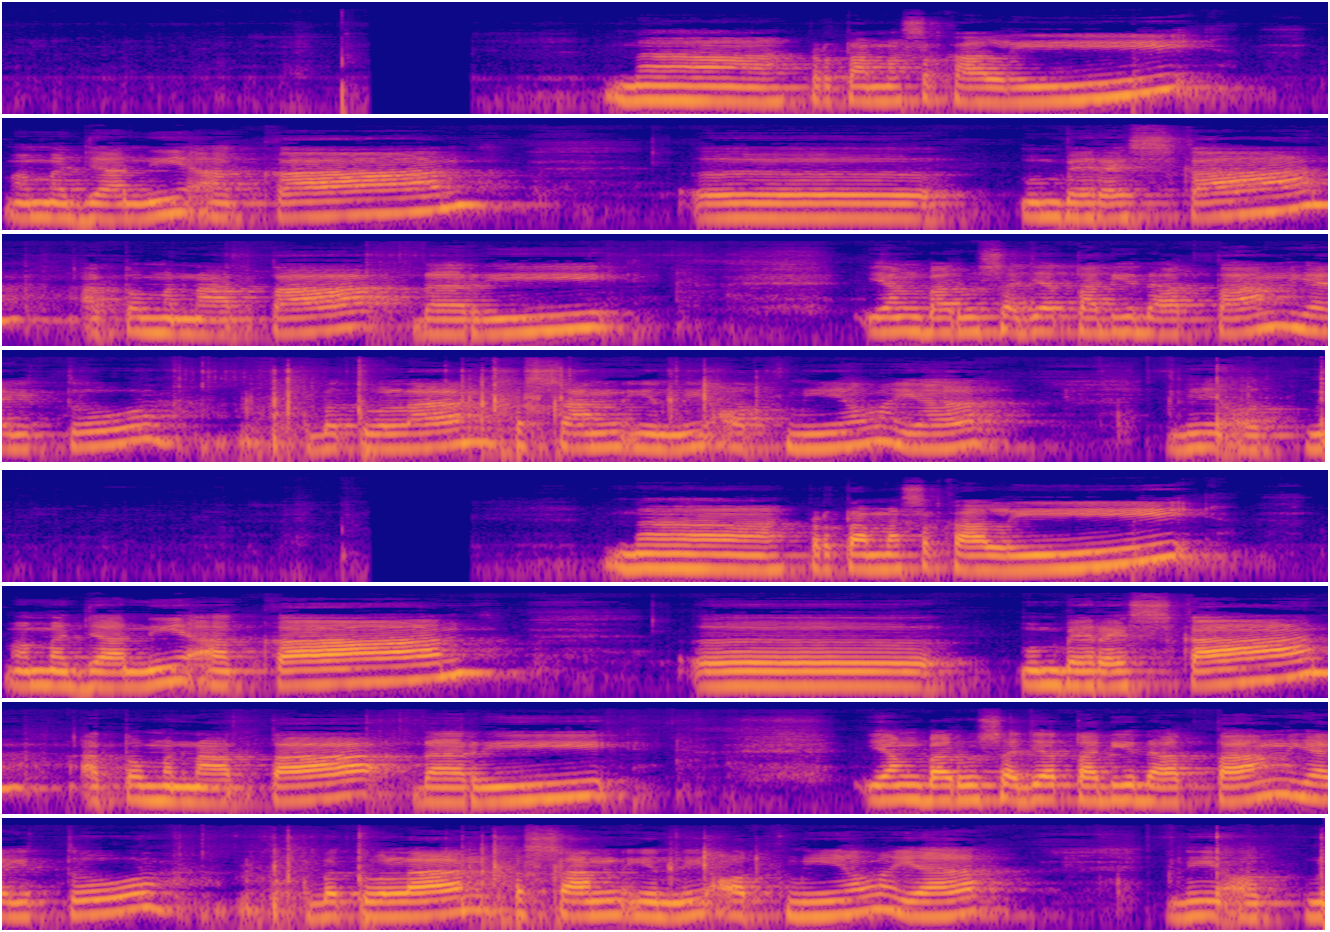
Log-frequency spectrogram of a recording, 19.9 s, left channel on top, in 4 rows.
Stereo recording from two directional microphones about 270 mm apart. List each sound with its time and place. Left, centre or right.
2.3 s speech: right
